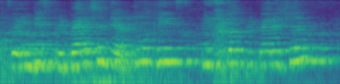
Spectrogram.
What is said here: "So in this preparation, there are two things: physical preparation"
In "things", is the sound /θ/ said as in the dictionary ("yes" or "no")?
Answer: no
